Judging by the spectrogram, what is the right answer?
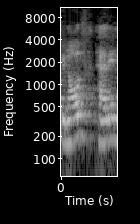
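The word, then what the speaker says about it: phenolphthalein: हम लोग बोलते हैं फिनोल थैलिन, फिनोल थैलिन। बहुत सारे लोग ये पीएच प्रोनाउंस भी कर लेते हैं कहीं कहीं पर, ठीक है ना। तो इसको आप फिनोल थैलिन भी बोल सकते हैं या फिनोल थैलिन भी बोल सकते हैं।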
